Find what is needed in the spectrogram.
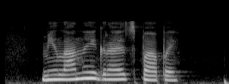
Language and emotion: Russian, neutral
